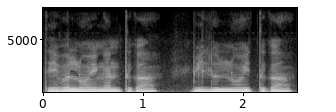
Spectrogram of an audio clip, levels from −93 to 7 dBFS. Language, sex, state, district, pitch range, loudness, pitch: Wancho, male, Arunachal Pradesh, Longding, 155-165 Hz, -10 LUFS, 160 Hz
